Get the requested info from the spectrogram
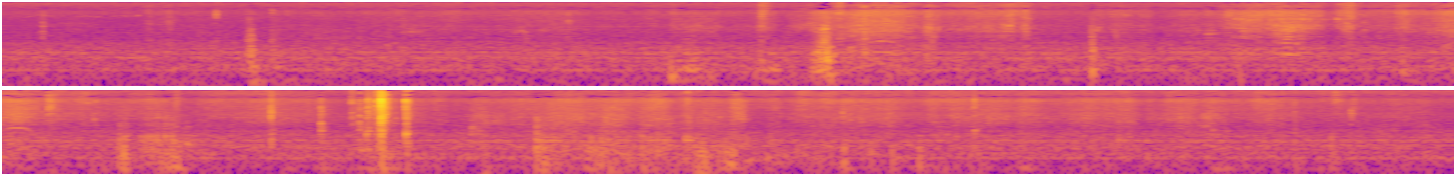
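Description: Steady low hum inside a stationary car, with scattered clicks, knocks and rustles of things being handled in the cabin; the sharpest click comes about nine seconds in.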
